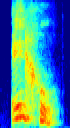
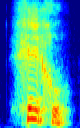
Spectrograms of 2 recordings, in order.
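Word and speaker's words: ἔχω: ¿Por qué no jejo? Bueno, porque lo que tenemos nosotros arriba de Ésilon es un espíritu suave y el espíritu suave no se pronuncia como J, ¿verdad? Se pronuncia solamente la vocal y tenemos un acento como el nuestro, ¿verdad?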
